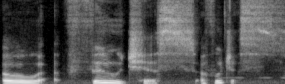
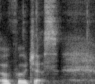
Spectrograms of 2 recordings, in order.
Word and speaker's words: Ophiuchus: sun sign here and it's pronounced let me go back and see it's oh fuchsis yeah it's pronounced oh fuchsis so ofutus is actually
